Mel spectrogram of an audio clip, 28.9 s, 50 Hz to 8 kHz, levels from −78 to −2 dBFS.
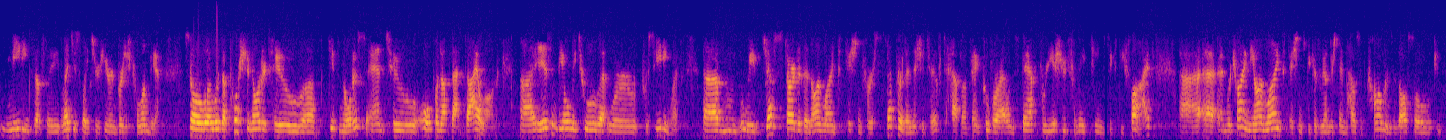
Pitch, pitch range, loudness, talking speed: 125 Hz, 120-140 Hz, -20 LUFS, 145 wpm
